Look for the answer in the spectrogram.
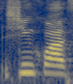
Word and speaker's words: Xinhua: First of all, you know, they're like, the pronunciation is different, like Jinghua. I was like, well, it's Xinhua, so debate pronunciation.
